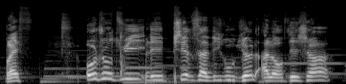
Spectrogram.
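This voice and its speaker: A young man doing casual, joking reaction commentary for viewers, slangy and animated. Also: high-pitched, normal speed, soft background music. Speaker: YouTuber reacting to reviews.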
